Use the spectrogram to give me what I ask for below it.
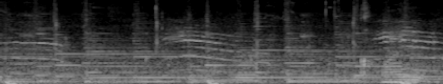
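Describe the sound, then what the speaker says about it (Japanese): A cat on the island of Himakajima meows repeatedly, faint and somewhat distant, with its calls mixed among a busy background of other sounds. "にゃーん、にゃーんいるやん。"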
